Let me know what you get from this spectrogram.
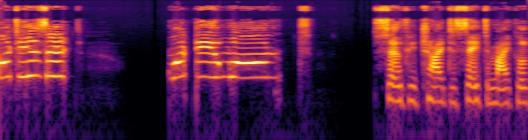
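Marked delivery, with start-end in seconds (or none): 0.0-3.1 very high, shrill, crackly, alarmed and frightened cry. Narrator reading a frightened creature crying out at Sophie's arrival, shrill, crackling voice. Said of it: "cried out in a shrill, crackling voice".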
